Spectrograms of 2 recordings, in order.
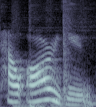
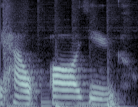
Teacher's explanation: we soften that R sound as opposed to how you hear it in American English, where they would say, how are you?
